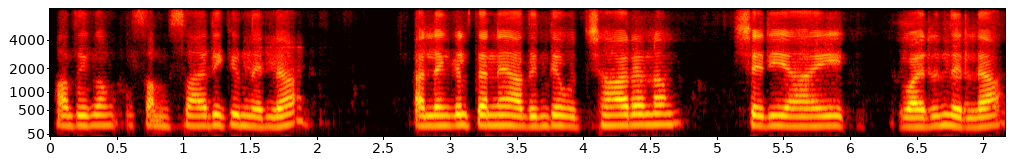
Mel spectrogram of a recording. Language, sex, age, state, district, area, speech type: Malayalam, female, 45-60, Kerala, Kottayam, urban, spontaneous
